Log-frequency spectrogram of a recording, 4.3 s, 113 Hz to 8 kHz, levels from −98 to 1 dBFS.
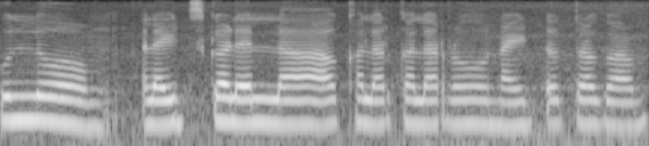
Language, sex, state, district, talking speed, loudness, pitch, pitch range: Kannada, female, Karnataka, Raichur, 110 wpm, -15 LUFS, 215 Hz, 210-220 Hz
